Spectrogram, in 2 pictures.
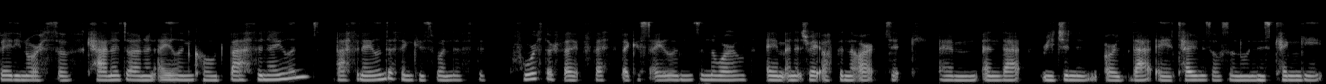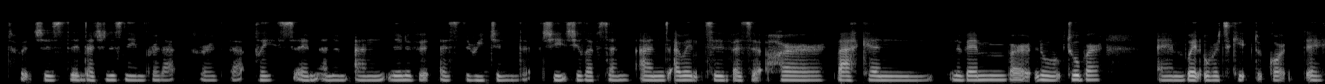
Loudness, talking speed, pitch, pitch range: -31 LUFS, 200 wpm, 200 Hz, 195-205 Hz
